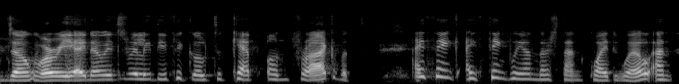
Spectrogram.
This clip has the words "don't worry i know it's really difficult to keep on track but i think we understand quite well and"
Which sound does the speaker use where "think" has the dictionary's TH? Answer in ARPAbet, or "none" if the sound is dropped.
TH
